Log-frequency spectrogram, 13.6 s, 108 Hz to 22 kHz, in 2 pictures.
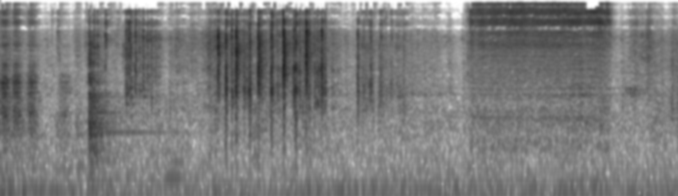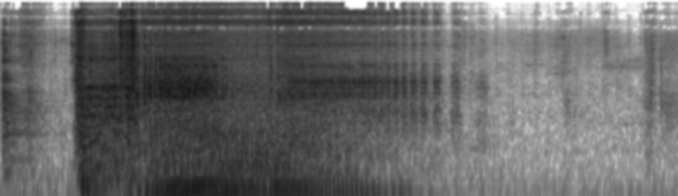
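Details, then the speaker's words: Willys-powered Army skid generator, primed, choke closed: repeated crank bursts at steady starter rhythm, then a loud surge that dies away; catches briefly but won't keep running, owner suspects gummed-up carburetor. "don't tease me like that well we may just have a gummed up carburetor let's see well i see fuel or is that my wd-40 she's trying so"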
